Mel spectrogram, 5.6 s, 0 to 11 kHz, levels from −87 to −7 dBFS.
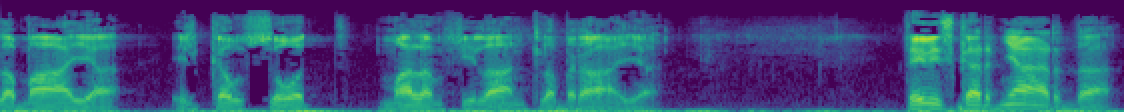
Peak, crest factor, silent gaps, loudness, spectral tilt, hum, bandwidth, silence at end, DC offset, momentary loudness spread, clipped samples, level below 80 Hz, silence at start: -2 dBFS; 22 dB; none; -22 LUFS; -2 dB/octave; none; 8 kHz; 0 s; under 0.1%; 16 LU; under 0.1%; -38 dBFS; 0 s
